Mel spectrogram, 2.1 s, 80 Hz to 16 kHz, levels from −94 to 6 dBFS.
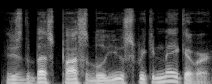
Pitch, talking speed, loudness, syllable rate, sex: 110 Hz, 310 wpm, -16 LUFS, 7.0 syllables/s, male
